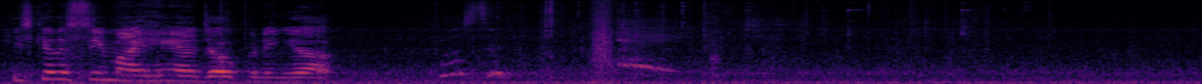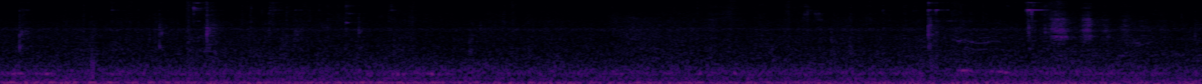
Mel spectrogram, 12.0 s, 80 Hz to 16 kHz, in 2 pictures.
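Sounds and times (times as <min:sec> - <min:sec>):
steady low hum: 0:00.0 - 0:12.0
dog collar tags jingling: 0:02.7 - 0:05.4, 0:06.1 - 0:08.1, 0:10.5 - 0:11.6.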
